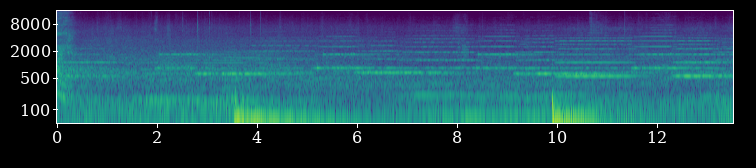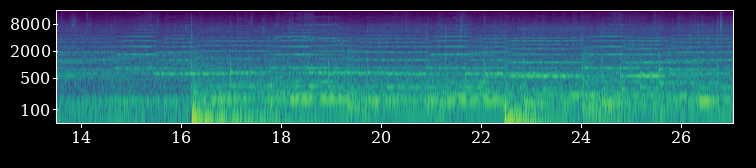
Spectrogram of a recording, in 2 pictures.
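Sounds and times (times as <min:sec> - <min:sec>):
slow synth melody: 0:03.2 - 0:27.0.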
